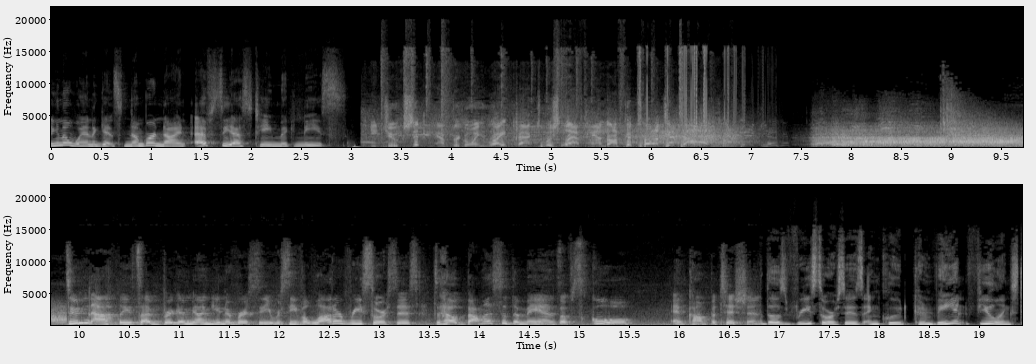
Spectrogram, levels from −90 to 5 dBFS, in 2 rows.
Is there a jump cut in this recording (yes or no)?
yes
